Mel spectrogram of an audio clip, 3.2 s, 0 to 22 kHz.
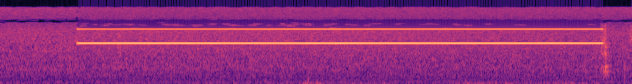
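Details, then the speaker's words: Mazda 626 fuel pump relay tested with a multimeter continuity beeper for a crank no-start: one steady high beep about two and a half seconds across the switched pins; relay is good. "good that's a good fuel pump relay"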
